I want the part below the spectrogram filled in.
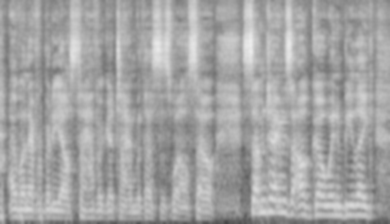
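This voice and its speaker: An animated man with an American accent and a fairly high pitch talks at a very fast pace over noticeable background noise. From US South, Virginia. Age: 30s. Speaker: podcast guest, costume designer and teacher. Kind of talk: casual chat.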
